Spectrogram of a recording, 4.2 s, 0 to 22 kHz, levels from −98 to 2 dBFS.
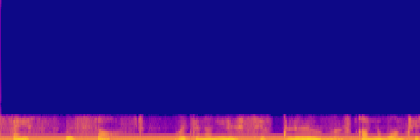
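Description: From the very start there's a steady 50 Hz mains hum sitting under everything, and it's loud, only a few decibels below the speech itself. That's the classic ground loop or nearby transformer leaking the power line into the signal, so you get a constant low drone that never lets up.

Running the whole way through as well, the speech has been squeezed through the GSM full-rate codec, and the damage is plainly audible. The band is cut to a phone line, roughly 150 Hz to 3.7 kHz, with nothing above 3.8 kHz, which fits the old 13 kbps full-rate scheme. Its coarse pulse-train excitation is what gives the voice that buzzy, gravelly roughness.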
